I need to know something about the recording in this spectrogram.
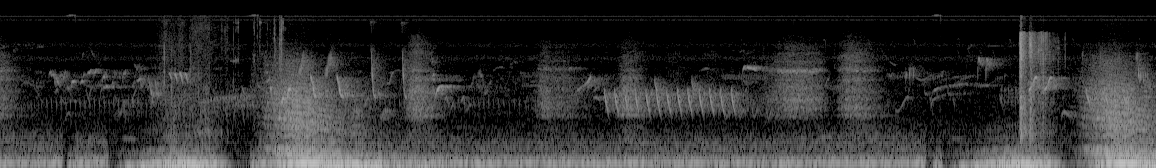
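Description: A rifle fires loud shots that boom and echo outdoors.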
